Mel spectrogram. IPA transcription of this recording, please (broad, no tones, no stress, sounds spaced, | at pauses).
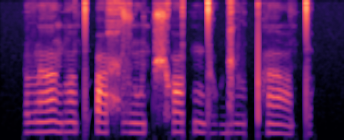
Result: l ã ɡ ũ tˤ ʔ i ħ z ũ t͡ʃʰ ʊ tˤ n d ṳ ɡ i l pʰ ã tˤ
